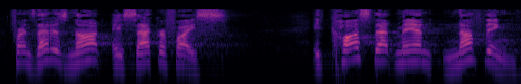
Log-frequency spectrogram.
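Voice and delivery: pastor condemning the costless gift to his congregation, full-force preaching. Acted. Pastor denouncing the gift with no sacrifice.

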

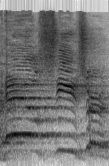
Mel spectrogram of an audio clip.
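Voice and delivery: slow, loud, high roar of a crowd hailing the emperor; crowd shout. Retold or imitated. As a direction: bellow it out like a stadium crowd. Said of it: "the crowd shouted".

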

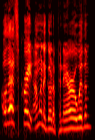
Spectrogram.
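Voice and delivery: breezy, fast, easygoing chatter; casual delight. Acted. Churchgoer imagines a relaxed coffee with Jesus, breezy and pleased. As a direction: rattle it off lightly, as if planning coffee. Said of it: "we'd hear that and we think".

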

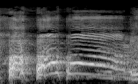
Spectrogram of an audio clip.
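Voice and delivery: high, loud gloating "ha ha ha"; exaggerated victorious laugh; triumphant mock cackle. Preacher after the second healing, gloating cackle. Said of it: "the boldness returns".

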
